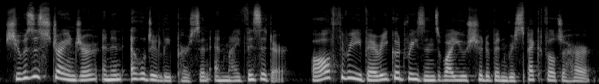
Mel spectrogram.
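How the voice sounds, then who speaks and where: A woman's voice: mid-range voice, expressive, fast, a little mellow, close to an everyday voice. A woman voicing a strict middle-aged guardian who speaks severely and dryly. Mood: stern. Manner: severe, dry.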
